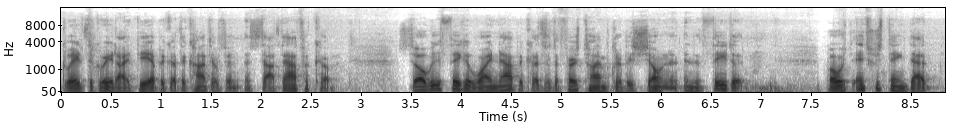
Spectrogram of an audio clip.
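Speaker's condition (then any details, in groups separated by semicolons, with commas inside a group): Hearing loss; severe childhood speech impediment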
